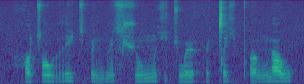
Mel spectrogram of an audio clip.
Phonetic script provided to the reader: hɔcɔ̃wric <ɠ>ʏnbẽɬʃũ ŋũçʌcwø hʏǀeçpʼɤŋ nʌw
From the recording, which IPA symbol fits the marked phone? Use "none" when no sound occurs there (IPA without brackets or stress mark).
ɠ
